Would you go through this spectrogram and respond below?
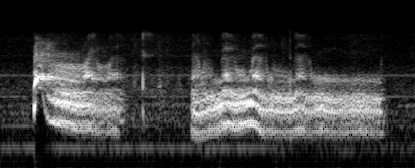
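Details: Apollo, a pet dog, growls and barks gruffly at a washing machine spinning differently than usual on its dry cycle; two long, throaty, wavering bursts of rough growl-barking with a short pause between them.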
